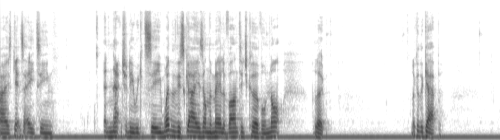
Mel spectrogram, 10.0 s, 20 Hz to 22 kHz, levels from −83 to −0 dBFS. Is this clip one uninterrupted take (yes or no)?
yes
